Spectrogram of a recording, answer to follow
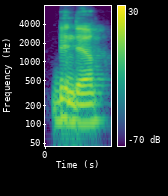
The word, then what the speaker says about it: Bendel: Bendel, is it Bendel? Is that how you say it, or did I say it wrong earlier? Bendel. Bendel. I thought I said it wrong.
